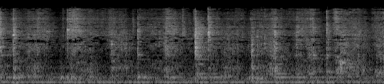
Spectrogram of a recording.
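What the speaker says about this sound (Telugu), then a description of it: "ఇవన్నీ వేసి వేయించుకుందాం దీంట్లో కొంచెం ధనియాలు కూడా వేసుకుందాము" Chana dal and coriander seeds dry-fry in a pan while a utensil stirs them. Repeated metallic scrapes and clinks sound over a faint, steady sizzle.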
